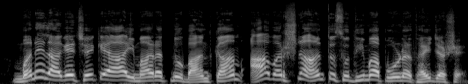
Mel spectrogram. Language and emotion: Gujarati, happy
